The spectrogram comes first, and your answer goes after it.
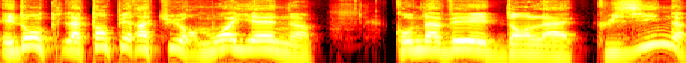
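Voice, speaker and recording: A man with lively intonation. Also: quiet background. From France, Normandy (rural). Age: 60s. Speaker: eco-renovation educator. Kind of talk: informal explanatory talk. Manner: hesitant, many fillers.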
